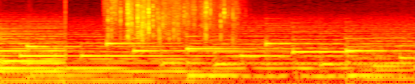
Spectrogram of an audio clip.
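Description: Gentle background music with sustained notes. About a second in, a burst of noise lasts about a second and a half over the music.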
